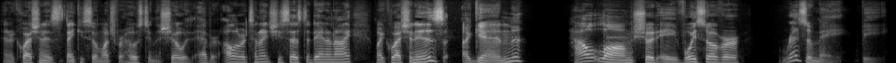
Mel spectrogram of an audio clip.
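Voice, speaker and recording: A man co-hosting an interview show in a relaxed manner, reading listener questions aloud. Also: medium pitch, normal speed, no echo, clean studio sound. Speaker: podcast co-host. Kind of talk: casual livestream interview.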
